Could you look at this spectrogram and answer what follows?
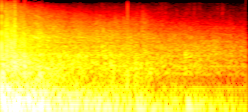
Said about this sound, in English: A massive explosion sends smoke and shattered glass from all of the windows, and even shattered the windows of the surrounding storefronts and houses. But still, the Free State Hotel was still standing.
